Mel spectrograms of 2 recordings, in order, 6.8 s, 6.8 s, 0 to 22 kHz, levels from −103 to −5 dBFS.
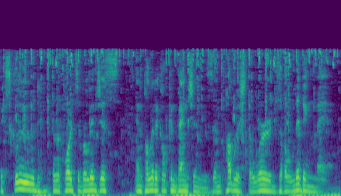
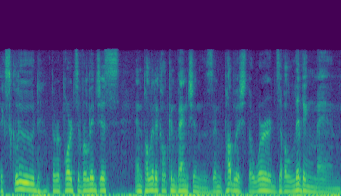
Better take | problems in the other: second | noise reduction (classical method log-MMSE)

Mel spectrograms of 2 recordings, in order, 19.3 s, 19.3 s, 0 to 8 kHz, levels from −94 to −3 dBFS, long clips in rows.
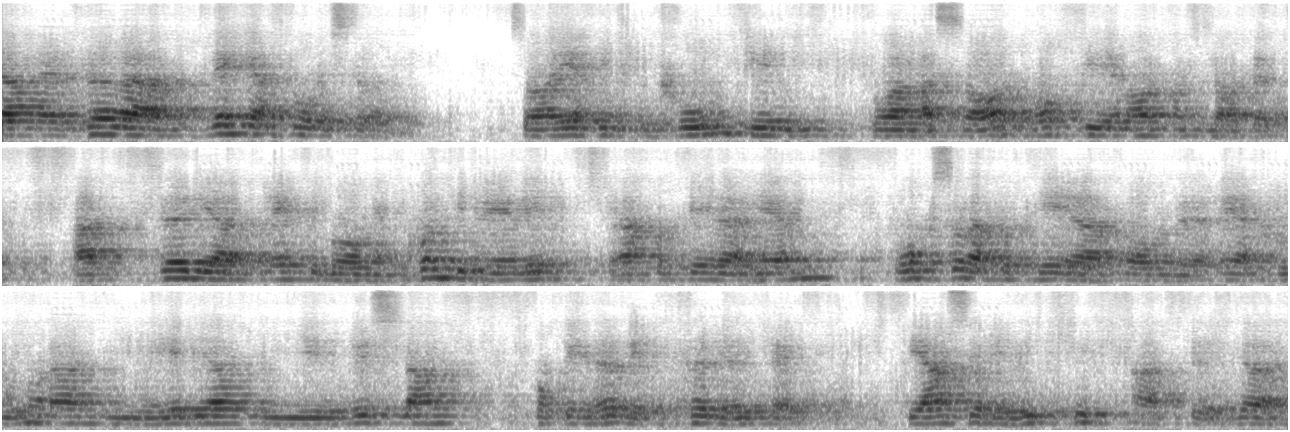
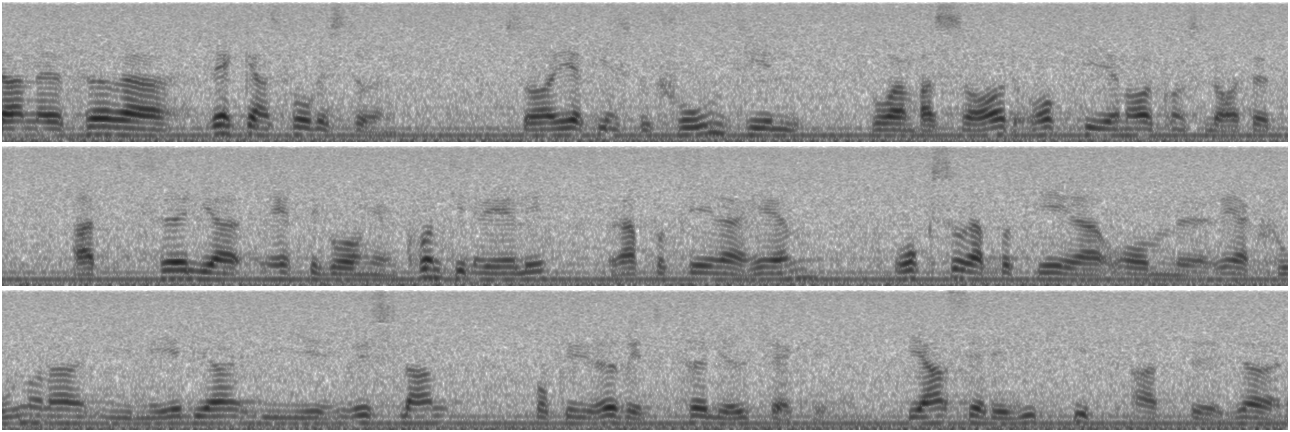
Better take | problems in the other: second | noise reduction (neural separator model SepFormer DNS4)

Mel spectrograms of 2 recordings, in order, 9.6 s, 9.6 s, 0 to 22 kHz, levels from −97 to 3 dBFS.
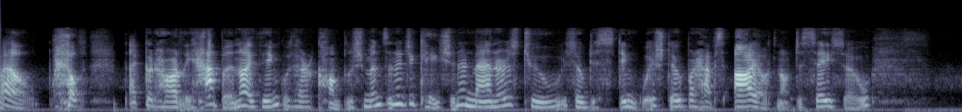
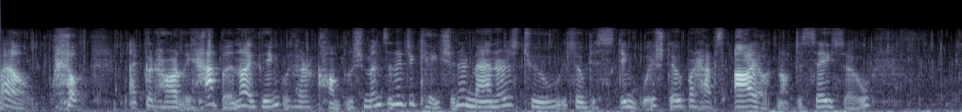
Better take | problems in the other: first | background sound (Stream); 18 dB below the speech

